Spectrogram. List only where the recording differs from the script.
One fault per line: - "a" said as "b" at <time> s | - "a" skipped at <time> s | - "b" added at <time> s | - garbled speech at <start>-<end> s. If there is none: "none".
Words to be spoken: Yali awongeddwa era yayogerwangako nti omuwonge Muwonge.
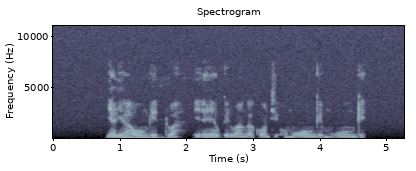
none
